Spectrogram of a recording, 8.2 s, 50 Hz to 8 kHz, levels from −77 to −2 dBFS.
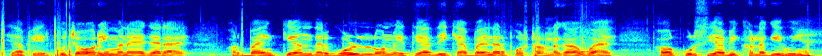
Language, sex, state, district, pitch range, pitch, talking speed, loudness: Hindi, male, Punjab, Fazilka, 155-185 Hz, 170 Hz, 205 wpm, -14 LUFS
